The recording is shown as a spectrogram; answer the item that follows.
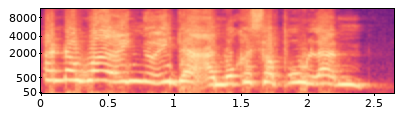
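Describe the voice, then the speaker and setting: A woman's voice: very high-pitched, moderate pace, fairly bright tone. A woman with an Ilocano accent playing an outspoken, scolding village woman, blunt and firm, in an audio drama. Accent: Ilocano, northern Philippines. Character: scolding, outspoken village woman who stands her ground.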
